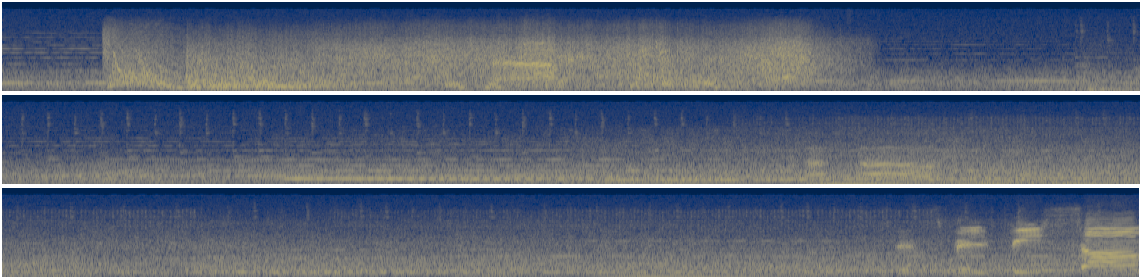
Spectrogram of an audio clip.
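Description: Cartoon tank firing its gun and then rolling forward, a loud blast burst at the start followed by a lower rumbling engine and clanking movement, with voices talking over parts of it.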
